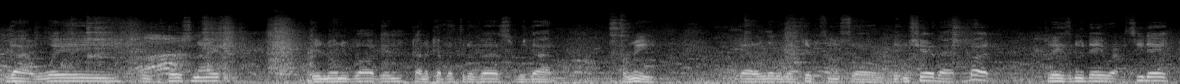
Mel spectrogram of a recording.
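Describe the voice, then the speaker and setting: A man chatting informally to his viewers as a travel vlogger, halting and speaking in short phrases. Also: medium pitch, steady tone, a loud crowd. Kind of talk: casual vlog chat to viewers. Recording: very noisy on-location vlog audio.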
